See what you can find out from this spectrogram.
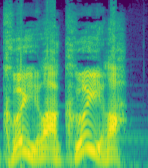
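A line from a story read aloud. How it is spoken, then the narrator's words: Vendor crying out. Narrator (Chinese): 摊主叫了起来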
